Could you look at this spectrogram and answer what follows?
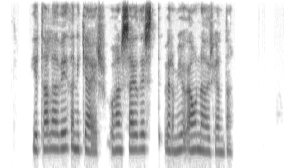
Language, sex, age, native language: Icelandic, female, 40-49, Icelandic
